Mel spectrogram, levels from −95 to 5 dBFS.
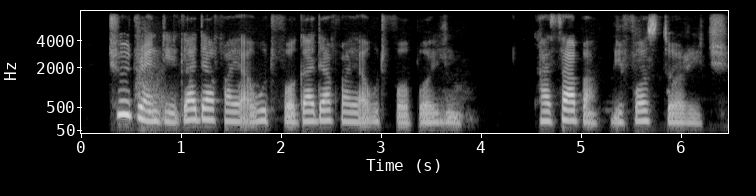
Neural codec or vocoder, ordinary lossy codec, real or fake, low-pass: none; none; real; 7.2 kHz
